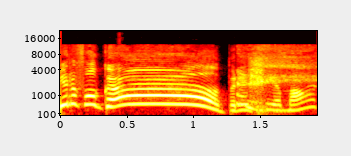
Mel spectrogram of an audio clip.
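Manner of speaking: celebrity impression, loud, high-pitched, girl stretched long. Joking about answering a comment by talking in a Tyra Banks voice. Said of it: "talk like Tyra Banks".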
